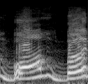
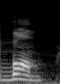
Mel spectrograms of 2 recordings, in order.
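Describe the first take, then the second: First: A b sound is heard at the end. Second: No b sound is heard at the end. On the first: The speaker calls it wrong. "बॉम ब नहीं बोलेंगे, क्योंकि वो pronounce गलत होता है" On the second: The speaker calls it right. "इसलिए बॉम बोलेंगे"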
